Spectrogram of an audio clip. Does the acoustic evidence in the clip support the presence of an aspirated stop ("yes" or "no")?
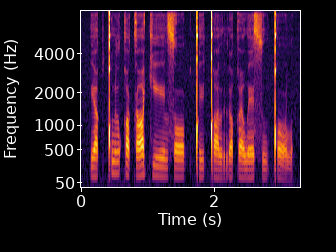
no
